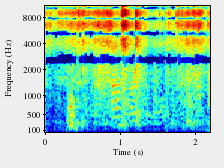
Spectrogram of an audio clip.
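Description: Metallic foil gift wrap being torn and crinkled as it is pulled off a large box, with a sharp crackle about a second in.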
